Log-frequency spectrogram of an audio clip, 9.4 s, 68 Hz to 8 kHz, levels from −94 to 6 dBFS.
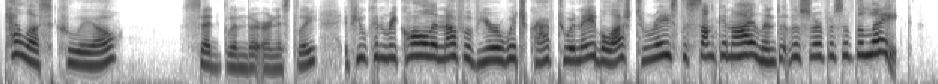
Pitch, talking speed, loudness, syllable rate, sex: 270 Hz, 190 wpm, -17 LUFS, 5.3 syllables/s, female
